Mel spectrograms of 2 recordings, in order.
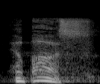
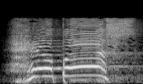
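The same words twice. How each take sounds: First: Quiet, fading help us; 1 soft plea. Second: High, loud desperate cry. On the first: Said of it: "In other words". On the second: Mother crying out to Jesus, loud and high. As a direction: cry out to him with everything. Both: Retold or imitated.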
